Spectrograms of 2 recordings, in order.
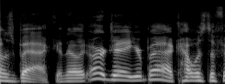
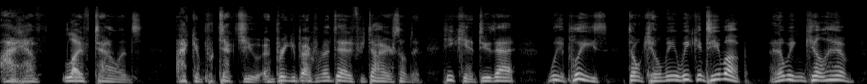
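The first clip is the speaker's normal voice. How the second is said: mock whispering. Retelling a character bartering for his life: imitating someone whispering. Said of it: "he's, like, whispering".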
